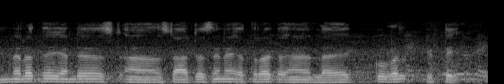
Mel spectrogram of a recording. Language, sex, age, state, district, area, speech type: Malayalam, male, 60+, Kerala, Idukki, rural, read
